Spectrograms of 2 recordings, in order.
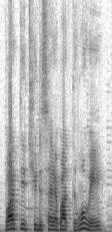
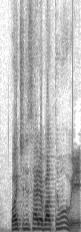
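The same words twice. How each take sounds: First: Every word, including "did", is said in full. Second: "What did you" is squeezed into one reduced chunk. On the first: The speaker calls it wrong. "instead of saying like" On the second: The speaker calls it right. "Try to say it like"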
